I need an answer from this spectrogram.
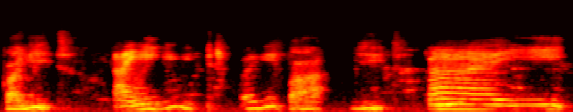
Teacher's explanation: Now, granted, we slur it together and it becomes bite.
